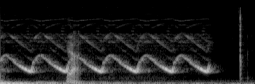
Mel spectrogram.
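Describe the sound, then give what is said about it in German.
A wailing alarm siren sweeps up and down in quick repeating cycles, loud and steady with harmonic overtones, then cuts off abruptly, followed by a brief click. “Ja, Alarm. Alarm herrscht hier heute.”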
